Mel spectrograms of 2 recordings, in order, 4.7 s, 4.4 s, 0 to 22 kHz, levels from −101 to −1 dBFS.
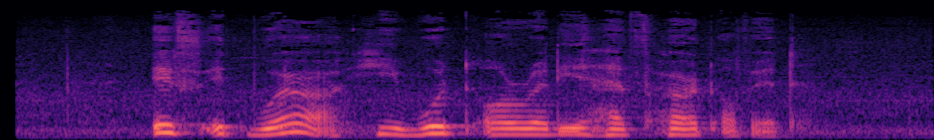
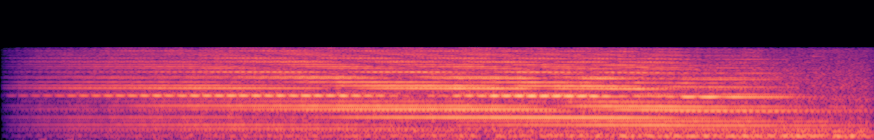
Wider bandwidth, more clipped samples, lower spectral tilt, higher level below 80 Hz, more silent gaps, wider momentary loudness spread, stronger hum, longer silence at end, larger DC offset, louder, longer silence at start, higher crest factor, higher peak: first, 15.5 kHz vs 5.4 kHz; neither; first, -7 dB/octave vs -4.5 dB/octave; second, -88 dBFS vs -48 dBFS; neither; about the same, 11 LU vs 12 LU; neither; first, 0.65 s vs 0 s; neither; second, -36 LUFS vs -18 LUFS; first, 0.75 s vs 0.1 s; about the same, 18 dB vs 14 dB; second, -20 dBFS vs -4 dBFS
